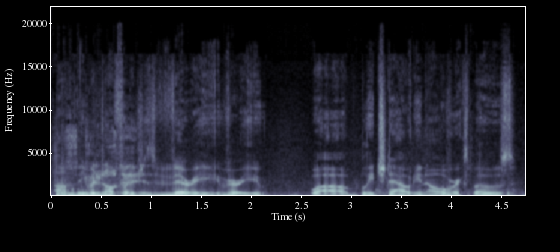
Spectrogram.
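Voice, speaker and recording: A man giving casual, unscripted video game commentary in a halting way, as if thinking aloud. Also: very deep voice, darkish tone, slight background noise. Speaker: host of a game exploration video. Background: music behind the voice.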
